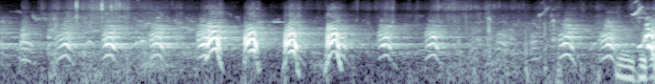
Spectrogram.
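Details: Dachshunds holding a wild boar during a hunt in France; repeated arched yelping barks at an irregular, quick pace, some louder and closer, ending with a brief human voice.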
